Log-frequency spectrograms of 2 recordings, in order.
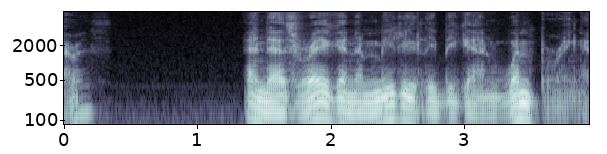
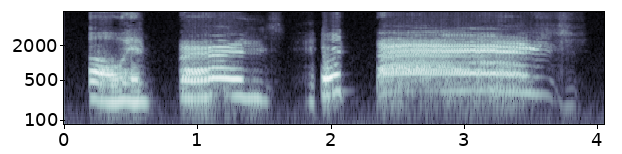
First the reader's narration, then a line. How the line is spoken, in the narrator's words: Reagan cried out gutturally as she thrashed about, writhing in terror and in pain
